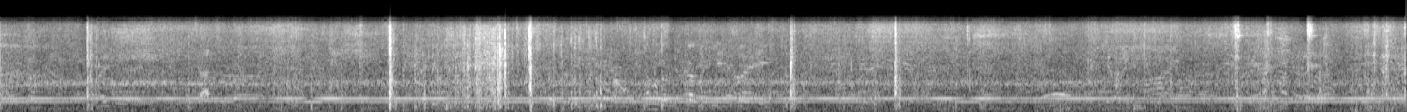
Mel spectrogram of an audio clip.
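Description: A steady machine hum holding two close, unchanging tones, with scattered sharp clicks over an even background hiss.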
